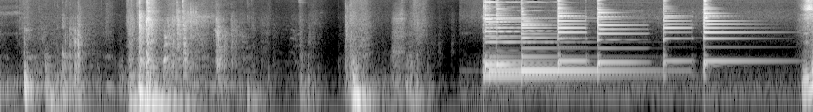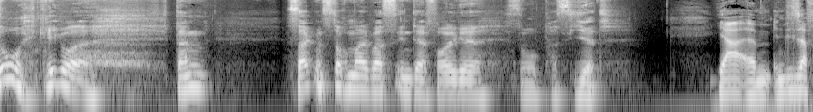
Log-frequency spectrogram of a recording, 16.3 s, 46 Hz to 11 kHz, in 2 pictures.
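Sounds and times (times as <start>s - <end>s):
bright doorbell chime: 4.8s - 8.0s
speech: 8.0s - 9.3s, 9.9s - 10.3s, 11.0s - 14.4s, 15.2s - 16.2s.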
